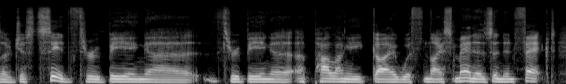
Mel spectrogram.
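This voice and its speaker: A man speaks at a fairly slow pace in a New Zealand accent, his tone dark and mellow at a medium pitch. The recording is very clean and dry, with a close sound, no echo and a silent background. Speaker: podcast host. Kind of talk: casual chat.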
